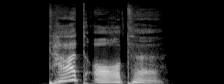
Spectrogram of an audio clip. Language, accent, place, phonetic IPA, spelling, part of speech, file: German, Germany, Berlin, [ˈtaːtˌʔɔʁtə], Tatorte, noun, De-Tatorte.ogg
- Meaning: nominative/accusative/genitive plural of Tatort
